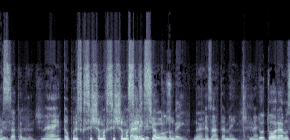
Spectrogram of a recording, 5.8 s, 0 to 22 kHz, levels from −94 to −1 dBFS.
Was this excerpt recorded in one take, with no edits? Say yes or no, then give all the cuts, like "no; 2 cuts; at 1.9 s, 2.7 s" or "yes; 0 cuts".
no; 2 cuts; at 2.1 s, 3.8 s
